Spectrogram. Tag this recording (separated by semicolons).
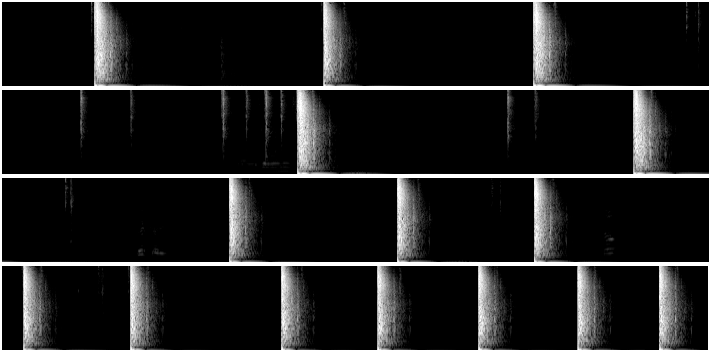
gun; gunshot; revolver; shot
